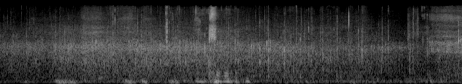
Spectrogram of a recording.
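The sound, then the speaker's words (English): A church audience applauds to welcome a speaker to the stage: continuous, moderately loud clapping with one brief sharper burst midway. “So at all our campuses, would you guys put your hands together as we welcome Rick to the stage?”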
